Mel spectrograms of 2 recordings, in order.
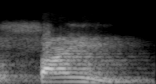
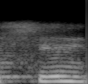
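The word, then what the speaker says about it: sine: প্রথম অনুপাতটার নাম হইল সাইন। সাইন সংক্ষেপে এইটাকে বলা হয় SIN, তবে এটাকে কেউ সিন বইল না, এটাকে সবাই সাইন উচ্চারণ করবা। তোমরা মনে রাখবা, সাইনকে সিন বলা একটা সিন, মানে পাপ।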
